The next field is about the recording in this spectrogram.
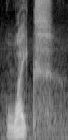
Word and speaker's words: Wykes: We had the 100-year-old realtor, Mary Wykes, rhymes with likes.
